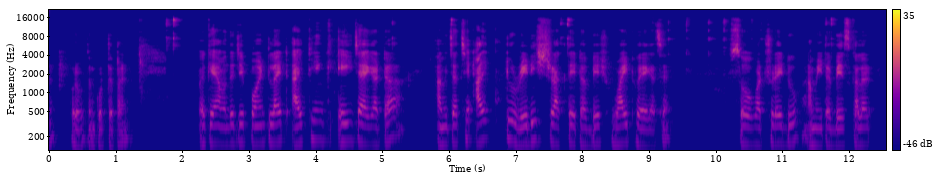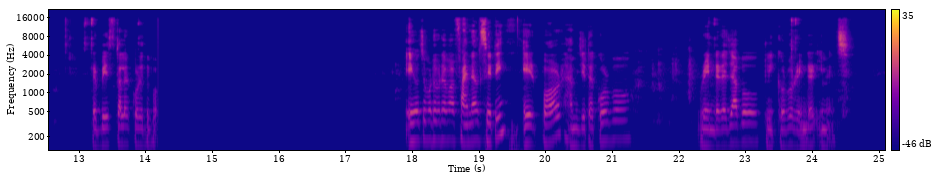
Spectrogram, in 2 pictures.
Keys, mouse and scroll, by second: 4.0-4.8 scroll up 2, 9.2 scroll down 4, 9.4-11.4 middle drag, 11.4-12.1 scroll up 3, 12.1-13.6 drag, 16.0-16.8 scroll down 2, 16.8-17.3 shift+middle drag, 17.4 shift+middle click, 18.2 ctrl+s, 22.8-25.1 drag.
